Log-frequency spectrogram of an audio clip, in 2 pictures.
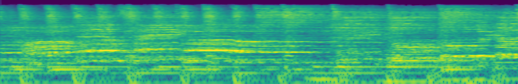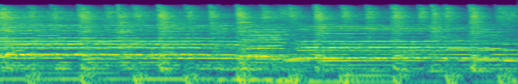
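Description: A group of voices singing a Portuguese worship hymn with instrumental accompaniment and a steady beat.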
